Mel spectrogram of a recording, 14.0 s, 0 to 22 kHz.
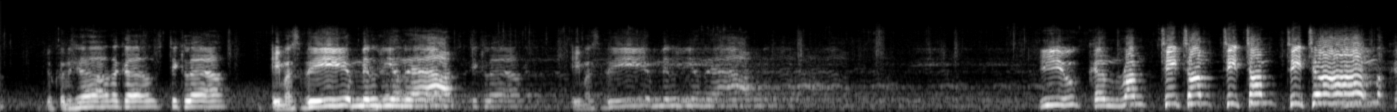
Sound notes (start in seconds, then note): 5.5 echoing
